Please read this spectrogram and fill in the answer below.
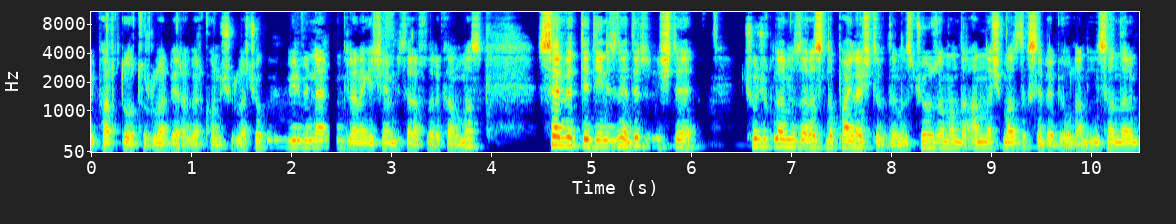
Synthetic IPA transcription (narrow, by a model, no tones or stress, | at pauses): ifaɾklˠɯo̞t̪ʰuɾuɾlˠaɾbeɾa̰ːbæ̰ɾkʰo̞nuʃuɾlˠa̰ɾt͡ʃʰokbiɾbiɾinʲænønpʰilʲanaɟe̞t͡ʃʰænbit̪ʰaɾa̰flˠa̰ɾɯkʰa̰lˠmaz̥sæɾvɛt̪̚d̪e̞d̪iːnizned̪iɾiʃt̪ʰɛ | t͡ʃʰo̞d͡ʒuklˠaɾɯnɯzaɾasɯnd̪apʰajlˠaʃt̪ʰɯɾd̪ɯːnɯz̥t͡ʃʰo̞uzamand̪a̰ʔa̰nlˠaʃmazlˠɯkse̞be̞bḭo̰lˠanḭnsanlˠaɾɯn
